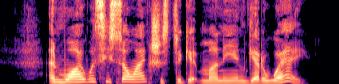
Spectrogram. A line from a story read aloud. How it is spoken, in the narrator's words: Mason asked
